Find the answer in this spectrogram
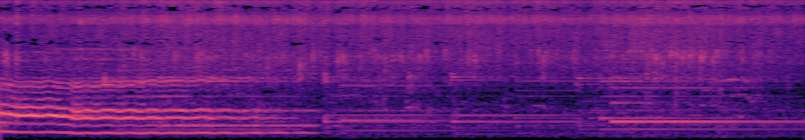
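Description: A man holds the last sung note of the ballad with vibrato, its pitch easing down and settling before it ends about two and a half seconds in. The backing music's sustained chords carry on after it, with a new chord coming in near the end.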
